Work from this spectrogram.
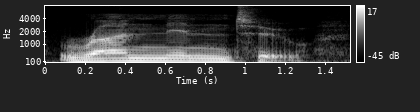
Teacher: When pronouncing this phrase, more linking will occur. We can link the final consonant sound in run with the beginning vowel sound in into, run into. To run into someone or to run into something.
